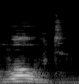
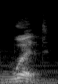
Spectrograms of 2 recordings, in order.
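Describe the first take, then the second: First: The O and L are both pronounced. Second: The O and L are left silent. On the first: The speaker calls it wrong. "Não é o would" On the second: The speaker calls it right. "E o mesmo vai valer pro would"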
